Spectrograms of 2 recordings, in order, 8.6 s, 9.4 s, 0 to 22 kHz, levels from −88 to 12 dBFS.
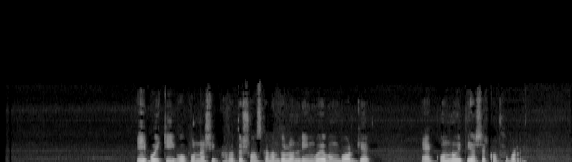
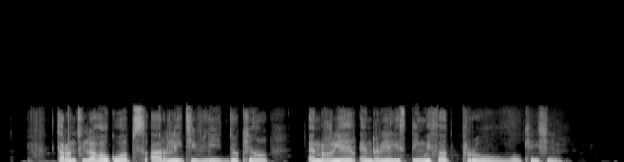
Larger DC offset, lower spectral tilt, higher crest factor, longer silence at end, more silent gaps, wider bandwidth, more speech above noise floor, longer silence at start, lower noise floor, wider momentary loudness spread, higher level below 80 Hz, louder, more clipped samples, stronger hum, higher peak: neither; about the same, -6.5 dB/octave vs -6.5 dB/octave; first, 20 dB vs 14 dB; second, 0.7 s vs 0.95 s; neither; first, 11 kHz vs 7.8 kHz; second, 41 dB vs 65 dB; first, 2.05 s vs 0.85 s; second, -65 dBFS vs -79 dBFS; about the same, 9 LU vs 10 LU; second, -74 dBFS vs -54 dBFS; second, -25 LUFS vs -15 LUFS; neither; neither; second, -8 dBFS vs 0 dBFS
